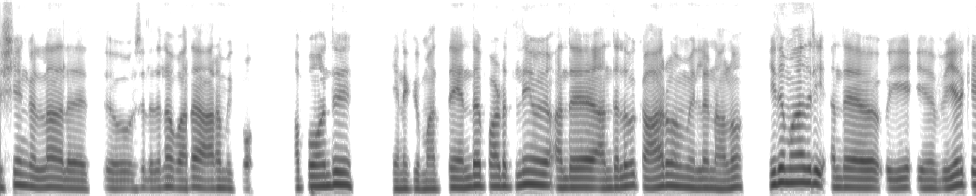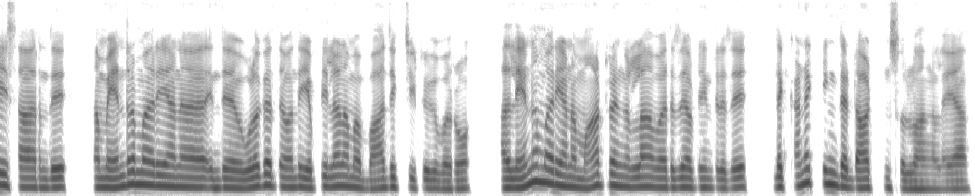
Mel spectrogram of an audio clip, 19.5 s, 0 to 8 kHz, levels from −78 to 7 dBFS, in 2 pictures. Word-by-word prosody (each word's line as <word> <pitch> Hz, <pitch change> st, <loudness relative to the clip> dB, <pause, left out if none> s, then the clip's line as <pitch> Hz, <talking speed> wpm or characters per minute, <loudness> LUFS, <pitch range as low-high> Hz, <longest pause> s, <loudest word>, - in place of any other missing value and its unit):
விஷயங்கள்லாம், 150 Hz, -1 st, 0 dB
அதில 130 Hz, -1 st, 0 dB, 0.5 s
ஒரு 125 Hz, -, -8 dB
சில 135 Hz, -2 st, -8 dB
இதெல்லாம் 145 Hz, +1 st, -2 dB
வர 130 Hz, +3 st, -3 dB, 0.2 s
ஆரம்பிக்கும். 130 Hz, -3 st, -4 dB, 0.4 s
அப்போ 135 Hz, +4 st, -3 dB
வந்து, 175 Hz, +3 st, +4 dB, 0.6 s
எனக்கு 125 Hz, 0 st, -2 dB
மத்த 120 Hz, +2 st, -6 dB
எந்த 155 Hz, +4 st, +3 dB
பாடத்துலயும் 170 Hz, +4 st, +2 dB, 0.2 s
அந்த 145 Hz, +1 st, +1 dB, 0.3 s
அந்த 135 Hz, +2 st, -1 dB
அளவுக்கு 160 Hz, -2 st, 0 dB
ஆர்வம் 155 Hz, -1 st, +2 dB
இல்லைன்னாலும், 135 Hz, +2 st, 0 dB, 0.3 s
இது 215 Hz, -, +7 dB
மாதிரி 215 Hz, -2 st, +4 dB
அந்த 145 Hz, 0 st, 0 dB, 0.4 s
வ் 130 Hz, -, -2 dB, 0.3 s
இ -, -, -2 dB, 0.2 s
இயற்கை 175 Hz, +5 st, +2 dB
சார்ந்து 140 Hz, -1 st, 0 dB, 0.4 s
நம்ம 145 Hz, -1 st, +2 dB
எந்த 160 Hz, +5 st, +1 dB
மாதிரியான, 165 Hz, -4 st, +2 dB, 0.3 s
இந்த 140 Hz, +1 st, -1 dB, 0.2 s
உலகத்த 155 Hz, +2 st, +1 dB
வந்து 145 Hz, +1 st, -1 dB
எப்படியெல்லாம் 155 Hz, +4 st, -1 dB
நம்ம 145 Hz, -2 st, 0 dB
பாதிச்சிட்டு 135 Hz, 0 st, -3 dB, 0.2 s
வரோம்? 125 Hz, +2 st, -3 dB, 0.3 s
அதில 135 Hz, 0 st, +3 dB
என்ன 215 Hz, +5 st, +3 dB
மாரியான 175 Hz, -7 st, +3 dB
மாற்றங்கள்லாம் 155 Hz, -2 st, 0 dB
வருது? 140 Hz, +1 st, -1 dB
அப்படின்றது. 140 Hz, 0 st, -3 dB, 0.3 s
இந்த 150 Hz, 0 st, +1 dB
கனெக்டிங் 195 Hz, +2 st, 0 dB
த -, -, +4 dB
டாட்ன்னு 140 Hz, +1 st, -2 dB
சொல்லுவாங்க 120 Hz, -1 st, -3 dB
இல்லையா, 120 Hz, +1 st, -3 dB
145 Hz, 145 wpm, -23 LUFS, 135-160 Hz, 0.6 s, இது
